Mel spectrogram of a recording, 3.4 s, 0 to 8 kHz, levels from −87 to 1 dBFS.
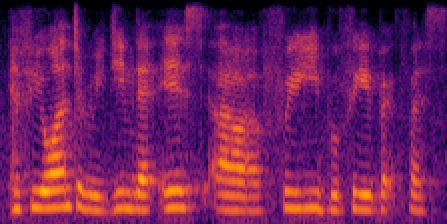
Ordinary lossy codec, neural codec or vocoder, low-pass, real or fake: Opus, 16 kbps; codec, 16 kHz in and 24 kHz out, 0.8 kbps, FocalCodec, streaming, 65536 codes; 7.2 kHz; fake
